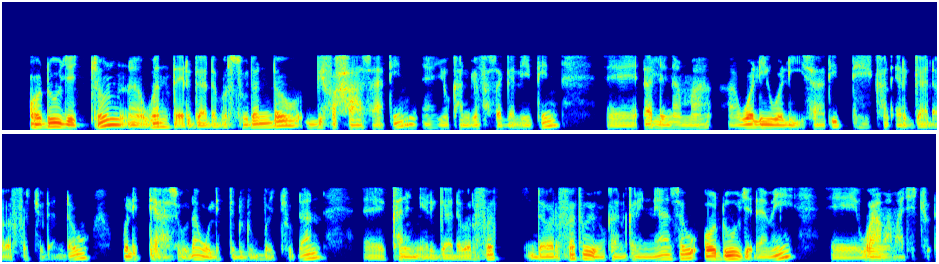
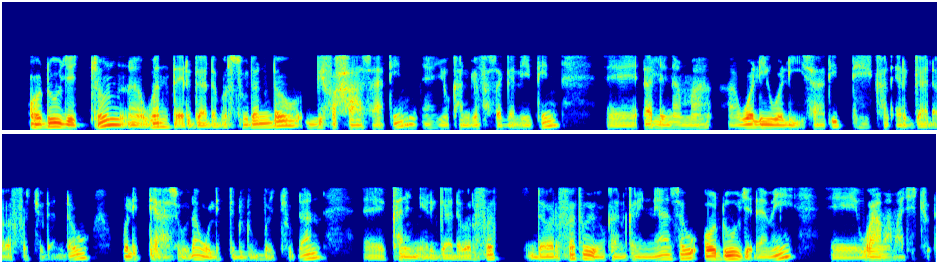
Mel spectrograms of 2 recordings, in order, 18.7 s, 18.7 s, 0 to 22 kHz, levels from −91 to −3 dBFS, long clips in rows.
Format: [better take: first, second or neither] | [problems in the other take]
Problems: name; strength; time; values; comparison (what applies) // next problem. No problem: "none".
first | noise reduction (neural mask model Resemble Enhance denoiser)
